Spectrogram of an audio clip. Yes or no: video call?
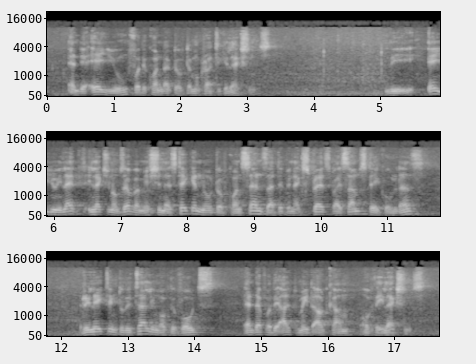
no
